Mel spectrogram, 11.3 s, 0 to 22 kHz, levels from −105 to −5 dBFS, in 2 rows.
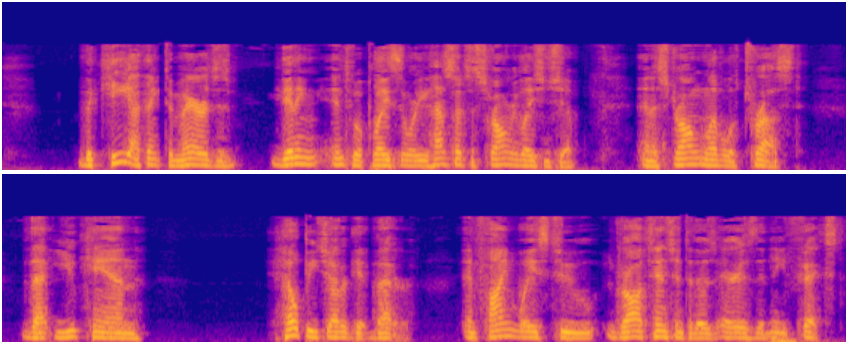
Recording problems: garbled, watery; badly; nothing above 7.5 kHz
wrong speed, natural pitch; too fast; 1.5 times normal speed

